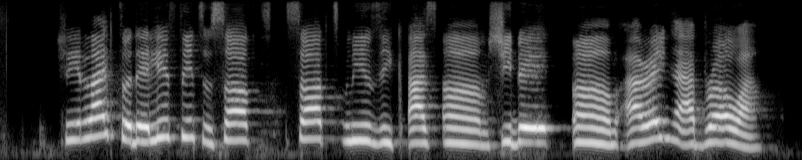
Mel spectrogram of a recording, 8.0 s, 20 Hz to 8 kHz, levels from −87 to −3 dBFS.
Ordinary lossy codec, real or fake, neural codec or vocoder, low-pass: none; fake; codec, 16 kHz, 1 kbps, X-Codec, HuBERT features, trained on balanced general audio; none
